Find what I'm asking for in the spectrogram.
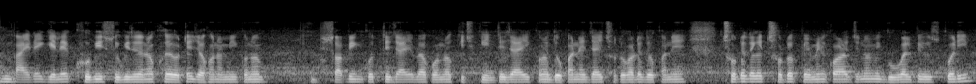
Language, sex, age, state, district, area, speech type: Bengali, male, 18-30, West Bengal, Purba Bardhaman, urban, spontaneous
